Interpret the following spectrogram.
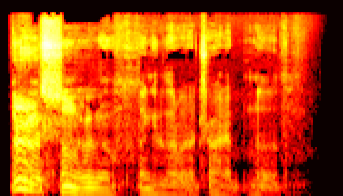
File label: mumbling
